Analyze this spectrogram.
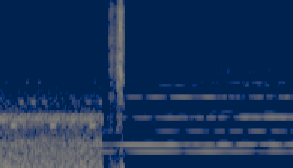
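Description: A game menu opens with a soft chime.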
